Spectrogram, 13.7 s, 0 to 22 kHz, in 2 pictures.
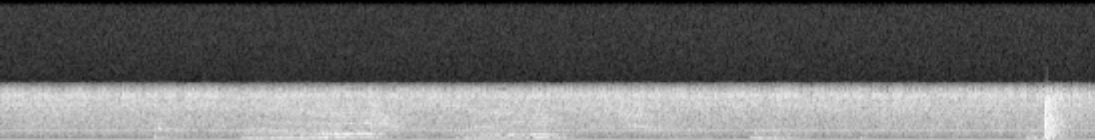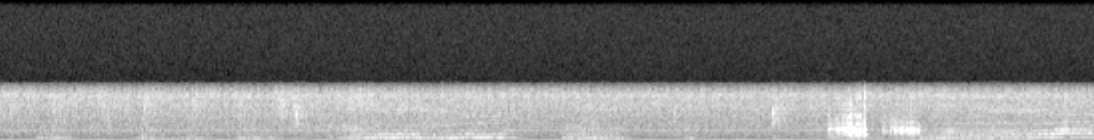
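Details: Five-week-old domestic kittens, recorded April 7th 2011, mewing repeatedly with arched, tonal cries, several overlapping, plus a sharp click and a louder squeal near the end over a constant low hum.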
